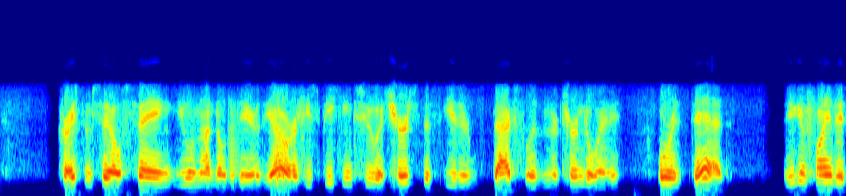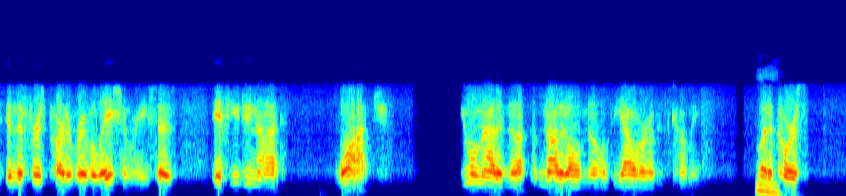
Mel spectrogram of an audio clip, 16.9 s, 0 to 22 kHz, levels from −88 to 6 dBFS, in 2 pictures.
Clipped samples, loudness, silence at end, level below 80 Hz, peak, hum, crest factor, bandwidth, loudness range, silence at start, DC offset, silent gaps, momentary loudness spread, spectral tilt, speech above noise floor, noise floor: under 0.1%; -17 LUFS; 0.45 s; -62 dBFS; -4 dBFS; none; 12 dB; 3.9 kHz; 3 LU; 0.6 s; under 0.1%; 7.75-7.83 s, 12.69-13.06 s; 13 LU; -8.5 dB/octave; 37 dB; -54 dBFS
